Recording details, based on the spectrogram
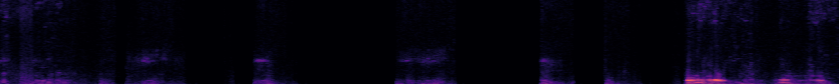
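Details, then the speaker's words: Simulated trauma scenario on a manikin, young man with right hemothorax: irregular snorting, snore-like breath noises suggesting suspected foreign body or upper airway obstruction; breathing cleared after jaw thrust. "so what we will do also he is snoring we will we are suspecting foreign body of extraction or or any airway obstruction"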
